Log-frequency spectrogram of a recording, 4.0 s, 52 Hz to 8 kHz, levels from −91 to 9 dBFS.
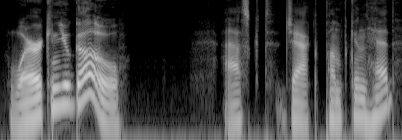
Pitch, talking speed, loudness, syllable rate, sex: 130 Hz, 105 wpm, -20 LUFS, 4.2 syllables/s, male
